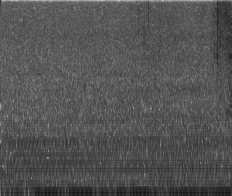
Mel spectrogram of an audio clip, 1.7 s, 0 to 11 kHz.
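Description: A 2022 Hyundai Santa Fe XRT with the 2.5L engine and AWD pulls under throttle, heard from the cabin as a steady, loud, low engine hum with road rumble.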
